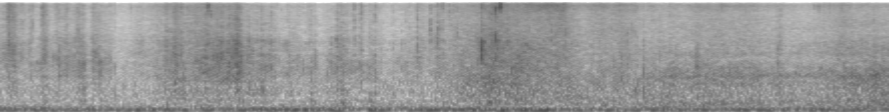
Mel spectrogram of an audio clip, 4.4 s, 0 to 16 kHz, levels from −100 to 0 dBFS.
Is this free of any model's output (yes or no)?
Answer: no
